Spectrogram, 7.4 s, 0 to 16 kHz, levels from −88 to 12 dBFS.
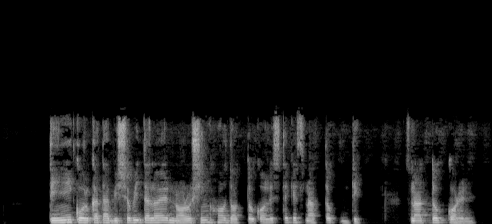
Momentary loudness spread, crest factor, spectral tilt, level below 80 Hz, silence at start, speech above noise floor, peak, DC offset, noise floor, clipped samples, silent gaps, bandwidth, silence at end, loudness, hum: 9 LU; 16 dB; -4.5 dB/octave; -58 dBFS; 0.75 s; 67 dB; -2 dBFS; under 0.1%; -84 dBFS; under 0.1%; none; 8.2 kHz; 0.3 s; -17 LUFS; none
